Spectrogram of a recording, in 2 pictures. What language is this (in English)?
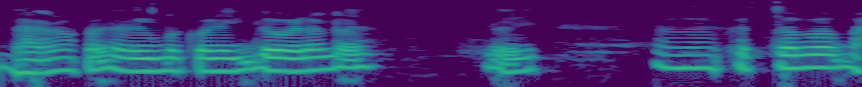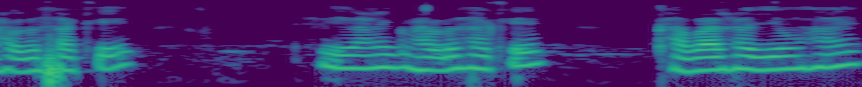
Bangla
